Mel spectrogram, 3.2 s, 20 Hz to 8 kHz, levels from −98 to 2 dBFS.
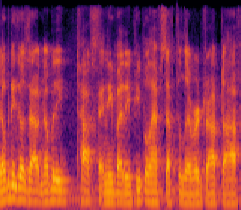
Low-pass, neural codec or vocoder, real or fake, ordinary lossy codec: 7.2 kHz; none; real; AAC, 48 kbps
